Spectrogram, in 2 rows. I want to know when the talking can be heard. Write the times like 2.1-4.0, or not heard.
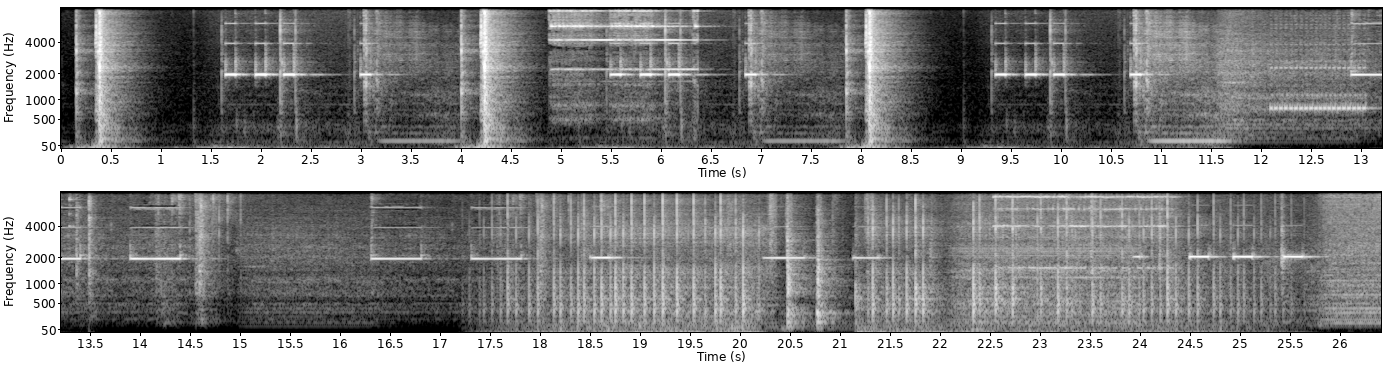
not heard.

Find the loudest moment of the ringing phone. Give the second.
13 s.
